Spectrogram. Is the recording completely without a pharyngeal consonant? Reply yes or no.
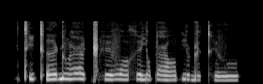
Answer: no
